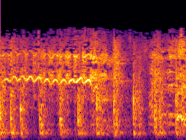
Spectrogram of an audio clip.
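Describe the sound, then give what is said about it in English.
A horse neighs in a loud, wavering, high-pitched whinny lasting about a second, heard among excited voices in a western drama scene. “Look out, that horse!”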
